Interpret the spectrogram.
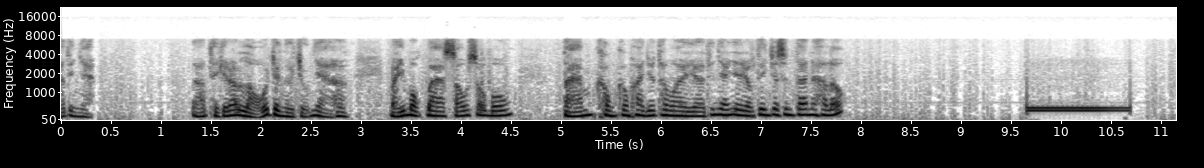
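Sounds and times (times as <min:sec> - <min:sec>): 
speech: 0:00.0 - 0:00.6, 0:01.3 - 0:07.9
telephone dial tone after dropped call: 0:09.7 - 0:10.7.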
